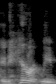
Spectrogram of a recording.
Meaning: In an inherent way; naturally, innately
- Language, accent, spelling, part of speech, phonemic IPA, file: English, US, inherently, adverb, /ɪnˈhɛɹəntli/, En-us-inherently.ogg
